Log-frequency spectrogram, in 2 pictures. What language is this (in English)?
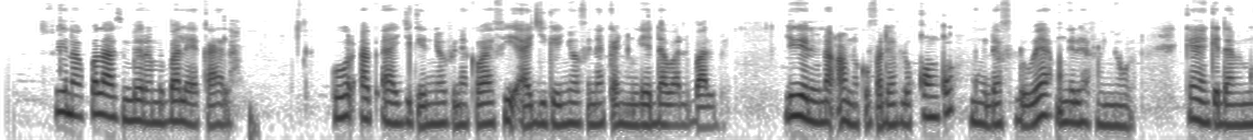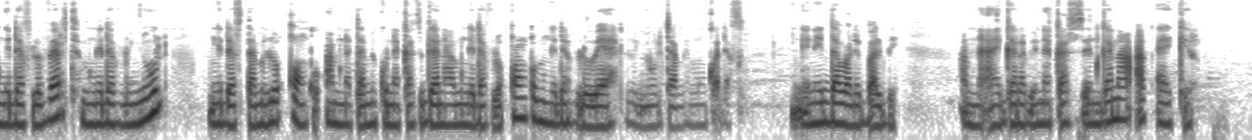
Wolof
